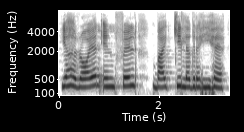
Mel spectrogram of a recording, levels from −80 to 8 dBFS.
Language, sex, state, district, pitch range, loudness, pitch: Hindi, female, Uttar Pradesh, Lucknow, 255-285 Hz, -12 LUFS, 265 Hz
